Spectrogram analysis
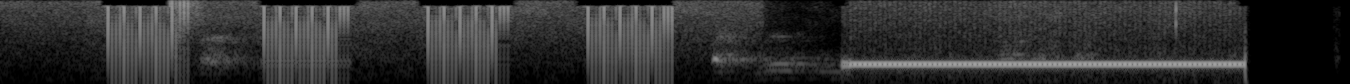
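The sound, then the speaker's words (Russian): Four short, evenly spaced electronic touch-tone key presses as an employee's internal extension is dialed on a call to Credit Europe Bank, then a steady, loud ringing tone on the phone line that holds for about two seconds before cutting off. “Наберите внутренний номер телефона сотрудника в тоновом режиме.”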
